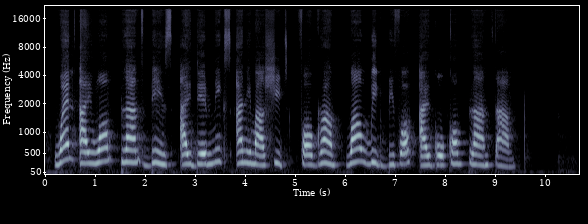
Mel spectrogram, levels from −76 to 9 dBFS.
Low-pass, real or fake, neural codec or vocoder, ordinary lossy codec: none; fake; autoencoder, 48 kHz, 32 numbers a frame, DAC-VAE, trained on Japanese speech; none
